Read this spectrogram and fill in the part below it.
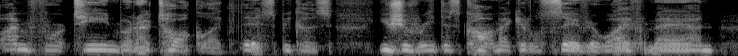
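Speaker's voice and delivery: hushed, hardcore tough-guy voice. Speaker mocks how the Frog Brothers are introduced, doing a Frog Brothers deep voice. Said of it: "deepen their voice really low".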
